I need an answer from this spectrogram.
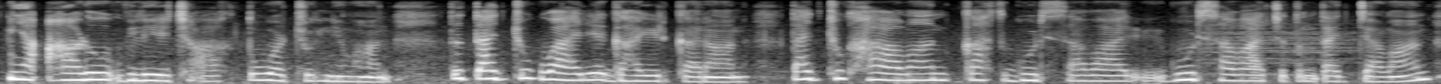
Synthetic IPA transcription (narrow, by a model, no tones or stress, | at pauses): jãʔaːɽoːʋileːt͡ʃʰaːkʰt̪uwɐɽt͡ʃʰukʰniʋaːn | t̪ɨt̪ɐt̪̚ʲt͡ʃʰukʋaːɾʲeɡaːjiɽkɐɾaːn | t̪ɐt̪̚t͡ʃʰukhaːʋaːnkɐsɡuɽʲsɐʋaːɾɡuɽʲsɐʋaːɾʲt͡ʃʰit̪umt̪ɐt̪̚ʲd͡ʒɐʋaːn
